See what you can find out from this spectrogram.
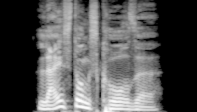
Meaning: nominative/accusative/genitive plural of Leistungskurs
- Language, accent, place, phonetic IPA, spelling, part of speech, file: German, Germany, Berlin, [ˈlaɪ̯stʊŋsˌkʊʁzə], Leistungskurse, noun, De-Leistungskurse.ogg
